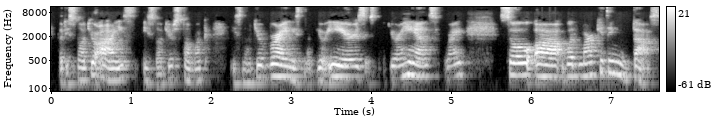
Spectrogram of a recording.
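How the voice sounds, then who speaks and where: A medium-pitched woman's voice with a Spanish accent, lively intonation and a moderate pace. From Chile. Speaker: health coach and podcast host. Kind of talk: casual interview chat. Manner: halting, many restarts.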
